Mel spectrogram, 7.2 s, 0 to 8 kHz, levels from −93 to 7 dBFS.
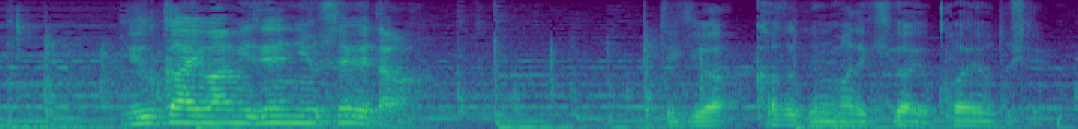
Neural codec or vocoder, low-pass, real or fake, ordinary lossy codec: none; none; real; none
